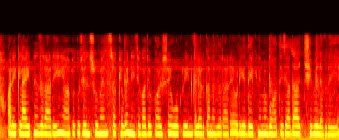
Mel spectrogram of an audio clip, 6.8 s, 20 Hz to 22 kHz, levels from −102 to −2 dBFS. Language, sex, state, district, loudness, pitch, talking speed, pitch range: Marwari, female, Rajasthan, Nagaur, -24 LUFS, 225 Hz, 320 wpm, 220-230 Hz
